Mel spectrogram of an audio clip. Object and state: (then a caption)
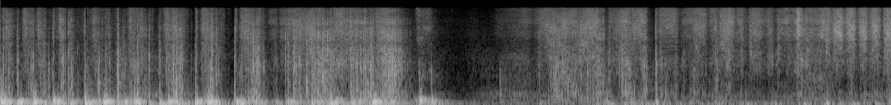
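Ribbed stretch leggings fabric being scratched. Long nails scratch fast and aggressively across grey, ribbed, perforated stretchy nylon-spandex leggings worn on the leg. Rapid, rough scratching with heavy low thumps runs for about three seconds, dips to a brief quiet pause, then resumes as lighter, hissy, brighter scraping.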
